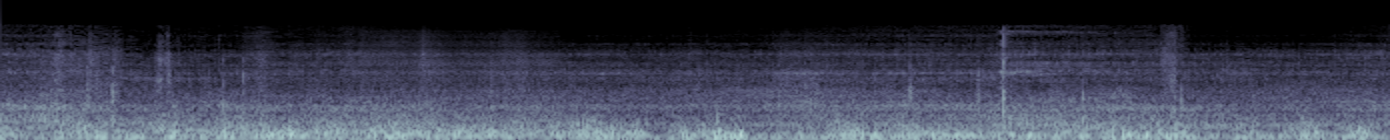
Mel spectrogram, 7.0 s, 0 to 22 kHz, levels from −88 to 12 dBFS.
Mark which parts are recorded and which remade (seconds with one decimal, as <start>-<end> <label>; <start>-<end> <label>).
0.0-1.8 recorded; 1.8-2.8 remade; 2.8-7.0 recorded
